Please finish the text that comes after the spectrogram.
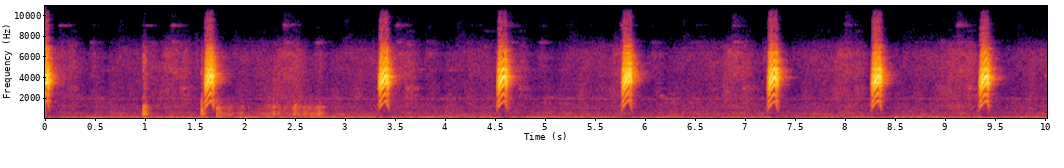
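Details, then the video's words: A white-breasted woodswallow (kekep babi), a lively calling bird whose call is used as a lure, gives seven short harsh nasal notes about every one to one and a half seconds, against a quiet low hum. "BURUNG KEKEP BABI GACOR SUARA JADI PIKATAN . SUARA BURUNG KEKEP MENDEKAT"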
